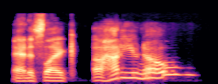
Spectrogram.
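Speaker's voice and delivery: plain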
